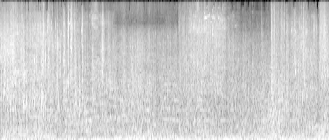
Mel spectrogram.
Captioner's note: gunshot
